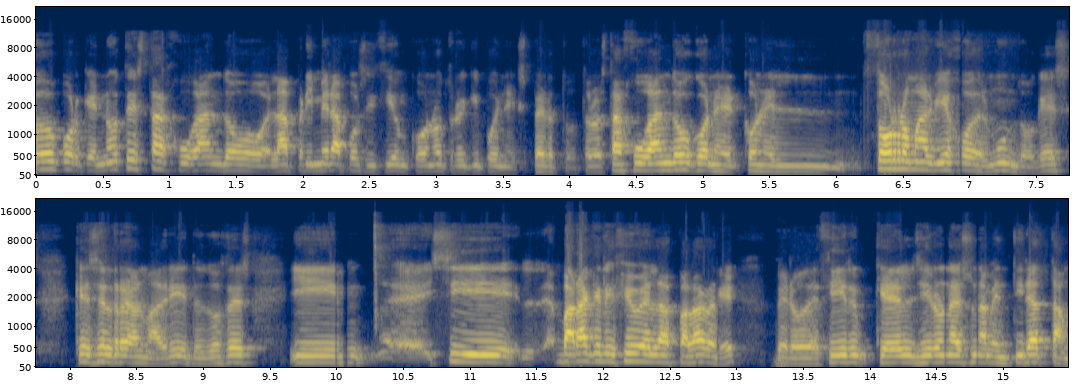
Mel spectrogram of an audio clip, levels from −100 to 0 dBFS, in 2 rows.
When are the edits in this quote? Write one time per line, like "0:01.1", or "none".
0:10.7
0:12.8

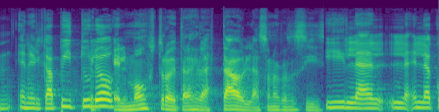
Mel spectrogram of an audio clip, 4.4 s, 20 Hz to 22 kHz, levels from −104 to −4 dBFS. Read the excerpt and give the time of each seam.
0:03.2

